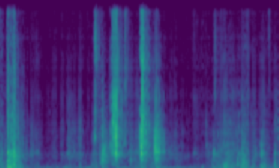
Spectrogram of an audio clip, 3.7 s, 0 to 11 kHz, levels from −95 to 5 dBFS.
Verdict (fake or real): fake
